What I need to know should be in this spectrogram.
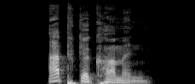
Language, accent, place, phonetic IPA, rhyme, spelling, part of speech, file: German, Germany, Berlin, [ˈapɡəˌkɔmən], -apɡəkɔmən, abgekommen, verb, De-abgekommen.ogg
- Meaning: past participle of abkommen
